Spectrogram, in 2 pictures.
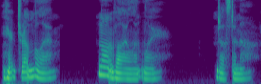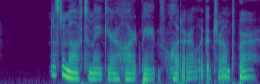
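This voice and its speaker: Low, slow, seductive vampire woman acting, half-whispered. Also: dry recording, studio quality, exaggerated voice. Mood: seductive, taunting. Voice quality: soft, breathy whispering mixed with low murmur. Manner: slow, teasing, commanding, often dropping into a whisper. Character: seductive, dominant ancient female vampire toying with prey. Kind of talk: intimate ASMR audio roleplay.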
